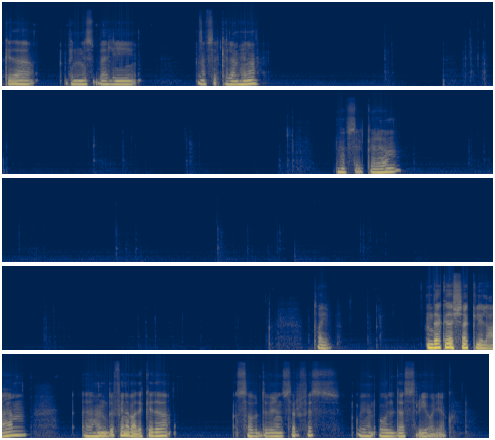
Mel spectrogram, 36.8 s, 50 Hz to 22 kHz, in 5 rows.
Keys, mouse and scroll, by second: 0.1 alt+a, 0.4-0.9 middle drag, 1.4 click, 1.7 Tab, 2.2 click, 2.8 scroll up 1, 3.1 g, 6.2 click, 6.9 g, 9.3-9.8 scroll down 2, 9.6 middle click, 10.1-10.5 scroll up 1, 10.8 click, 10.8 scroll up 1, 11.5 g, 13.7 click, 14.3 g, 16.5-16.9 scroll down 2, 16.9 middle click, 18.0-18.3 scroll up 2, 18.1 Tab, 18.5 middle click, 18.9 Tab, 19.3 click, 19.6-20.0 scroll up 2, 20.0 g, 22.0 click, 22.7 g, 24.6-25.0 scroll down 2, 24.8 Tab, 25.1 middle drag, 25.5 alt+a, 25.8 alt+middle drag, 26.4 scroll up 1, 26.8-27.6 alt+middle drag, 28.0-28.6 scroll up 1, 29.6 alt+middle click, 30.2 click, 32.0 drag, 32.3-33.3 drag, 34.9 click, 35.2 click, 35.5 click.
